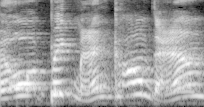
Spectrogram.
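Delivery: high, nervous, placating pleading tone, quick. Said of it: "he's like".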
